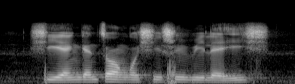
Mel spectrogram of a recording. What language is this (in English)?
Tsonga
